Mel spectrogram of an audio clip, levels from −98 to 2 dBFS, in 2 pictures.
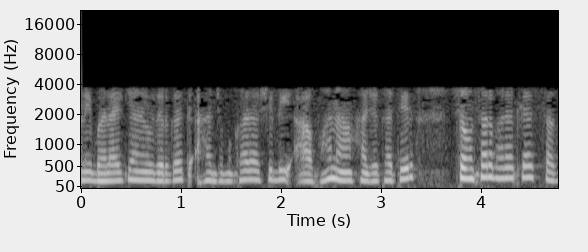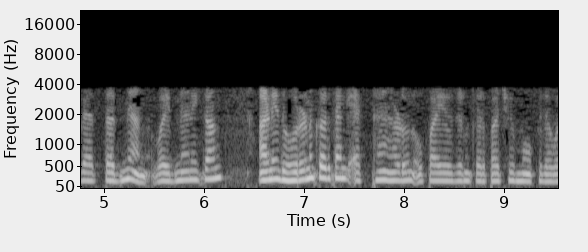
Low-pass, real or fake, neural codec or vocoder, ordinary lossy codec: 3.6 kHz; real; none; none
